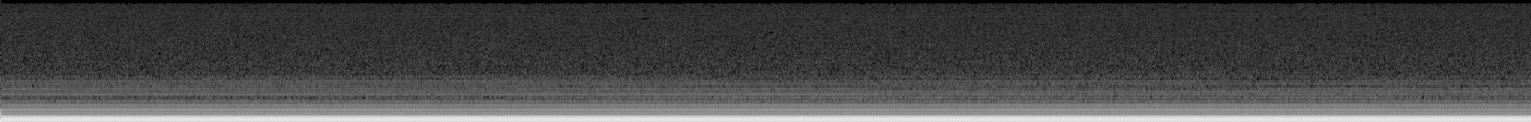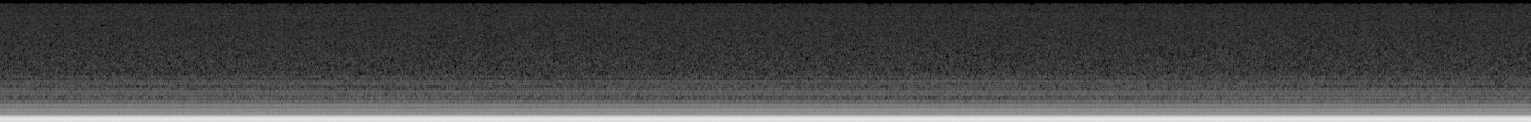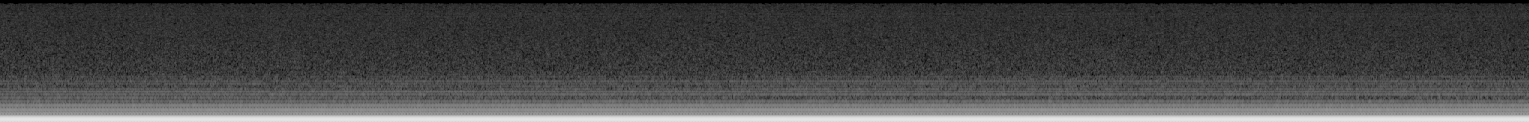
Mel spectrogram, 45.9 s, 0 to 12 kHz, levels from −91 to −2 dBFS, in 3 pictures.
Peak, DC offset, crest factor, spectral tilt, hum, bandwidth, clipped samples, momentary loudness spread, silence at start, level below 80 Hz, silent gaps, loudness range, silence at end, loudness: -12 dBFS; under 0.1%; 4 dB; -8 dB/octave; 50 Hz at -15 dBFS; 1.3 kHz; under 0.1%; 0 LU; 0 s; -16 dBFS; none; 0 LU; 0 s; -20 LUFS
